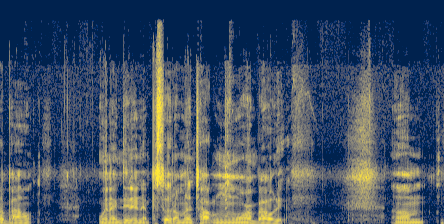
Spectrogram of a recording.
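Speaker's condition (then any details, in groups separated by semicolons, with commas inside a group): Cerebral palsy; wheelchair user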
